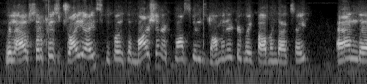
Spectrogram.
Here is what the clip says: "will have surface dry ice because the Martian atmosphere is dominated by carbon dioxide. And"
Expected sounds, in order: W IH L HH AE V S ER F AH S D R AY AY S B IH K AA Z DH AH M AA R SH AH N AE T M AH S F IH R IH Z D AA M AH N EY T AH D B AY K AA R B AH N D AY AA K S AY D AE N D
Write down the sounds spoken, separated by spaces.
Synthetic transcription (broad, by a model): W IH L HH AE V S ER F AH S D R AY AY S B IH K AA Z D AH M AA R SH AH N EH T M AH S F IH L IH Z D AA M AH N EY T AH D B AY K AA R B AH N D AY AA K S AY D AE N D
